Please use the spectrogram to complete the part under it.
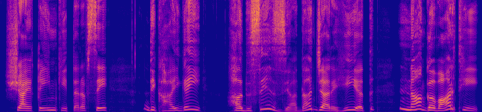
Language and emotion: Urdu, disgusted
